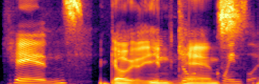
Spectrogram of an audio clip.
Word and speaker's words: Cairns: It's pronounced cans.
